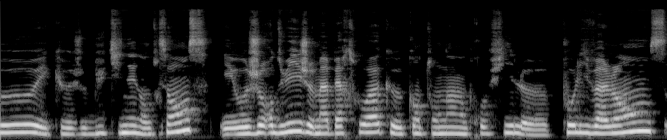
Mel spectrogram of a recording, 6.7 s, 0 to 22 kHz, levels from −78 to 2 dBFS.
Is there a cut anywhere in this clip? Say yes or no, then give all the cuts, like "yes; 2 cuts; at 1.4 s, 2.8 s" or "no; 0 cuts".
yes; 1 cut; at 1.6 s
